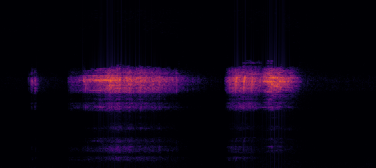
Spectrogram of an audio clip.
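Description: A game chest opens with a bright magical chime.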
